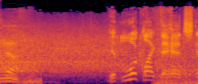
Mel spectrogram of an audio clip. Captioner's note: cheering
